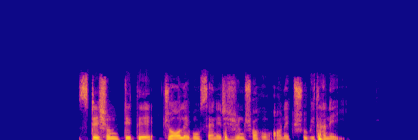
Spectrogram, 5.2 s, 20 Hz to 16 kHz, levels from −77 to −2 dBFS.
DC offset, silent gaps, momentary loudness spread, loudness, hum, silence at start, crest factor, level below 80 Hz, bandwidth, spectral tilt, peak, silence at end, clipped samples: under 0.1%; none; 9 LU; -19 LUFS; none; 1 s; 20 dB; -56 dBFS; 8 kHz; -5 dB/octave; -2 dBFS; 0.95 s; under 0.1%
